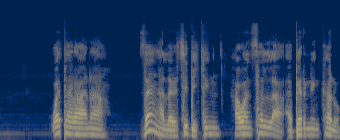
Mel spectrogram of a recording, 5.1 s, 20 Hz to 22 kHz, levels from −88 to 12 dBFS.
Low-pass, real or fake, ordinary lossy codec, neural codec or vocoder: 19.8 kHz; fake; AAC, 32 kbps; codec, 44.1 kHz, 7.8 kbps, DAC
